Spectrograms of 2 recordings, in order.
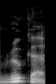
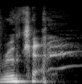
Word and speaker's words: RVCA: supposed to be pronounced Ruka for some reason for years um so yeah RVCA is supposed to be pronounced Ruka it's weird because it's a v but it's it's Ruka sport I don't know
